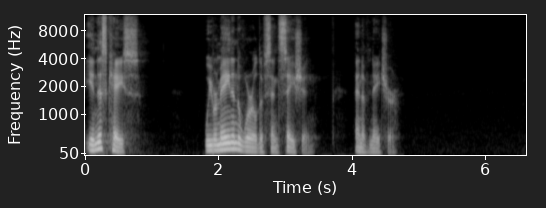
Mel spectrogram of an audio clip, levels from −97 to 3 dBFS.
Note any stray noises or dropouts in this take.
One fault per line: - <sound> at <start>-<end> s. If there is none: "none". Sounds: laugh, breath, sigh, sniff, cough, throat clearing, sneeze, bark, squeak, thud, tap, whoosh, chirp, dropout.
none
